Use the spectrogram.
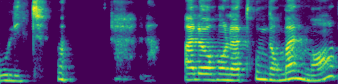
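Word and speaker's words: howlite: dans l'apaisement là alors ça s'écrit OV lit hein mais c'est Hite alors on la trouve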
